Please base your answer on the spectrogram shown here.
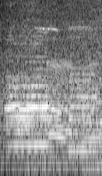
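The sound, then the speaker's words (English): A car horn honks in one long, steady blast on a busy Nashville city street, loud over a constant wash of traffic noise for the whole moment. “Do you hear that? That's the sound of a city that's back in business.”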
